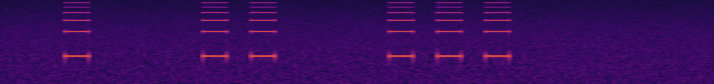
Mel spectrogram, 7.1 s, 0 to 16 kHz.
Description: Beep code, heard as beeps from a small speaker, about 1270 Hz. 1-2-3. In Phoenix BIOS tables: DMA page register failure.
